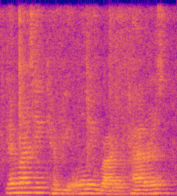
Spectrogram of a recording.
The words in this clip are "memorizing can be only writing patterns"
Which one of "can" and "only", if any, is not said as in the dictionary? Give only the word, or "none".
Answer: none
